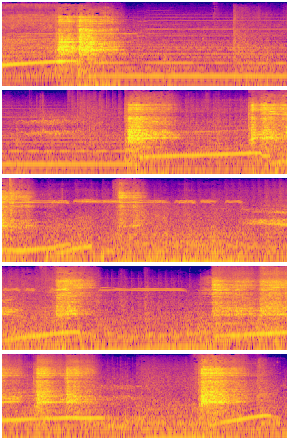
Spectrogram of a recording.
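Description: A car crashes hard with a loud bang.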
